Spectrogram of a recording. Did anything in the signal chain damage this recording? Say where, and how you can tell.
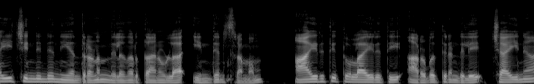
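No, nothing at any stage from capture through playback has audibly damaged this speech.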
